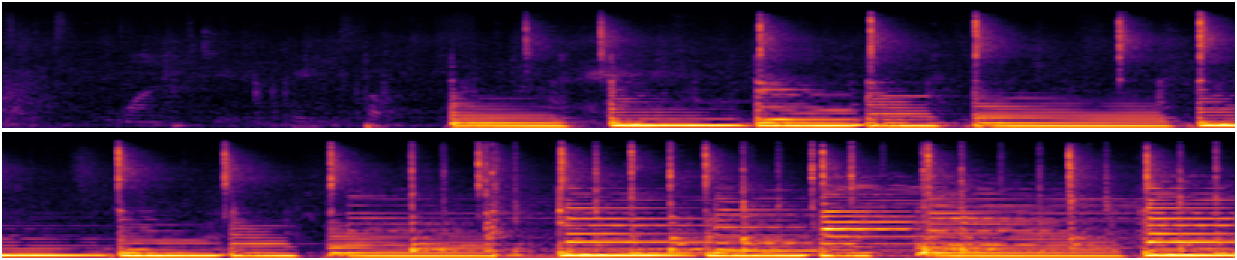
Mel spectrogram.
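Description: Upright double bass, plucked, starts a Cuban-rhythm bass line about two seconds in, with sharp percussion strikes over it. More pitched instruments join in the second half.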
